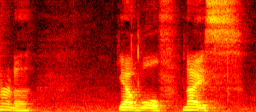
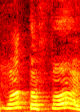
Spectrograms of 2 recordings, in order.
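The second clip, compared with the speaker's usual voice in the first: startled outburst; 8 semitones higher, 8 dB louder than usual. Retold or imitated. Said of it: "And he's like".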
